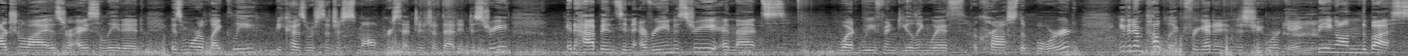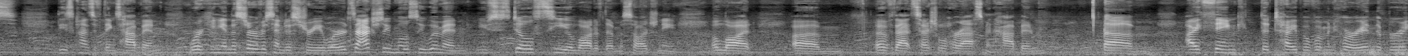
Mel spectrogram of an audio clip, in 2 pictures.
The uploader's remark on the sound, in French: à l’événement Festival Brassoeurs of Saint-Jean-sur-Richelieu en mars 2023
